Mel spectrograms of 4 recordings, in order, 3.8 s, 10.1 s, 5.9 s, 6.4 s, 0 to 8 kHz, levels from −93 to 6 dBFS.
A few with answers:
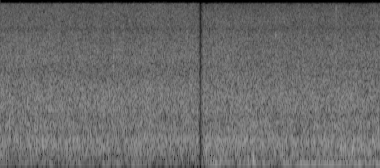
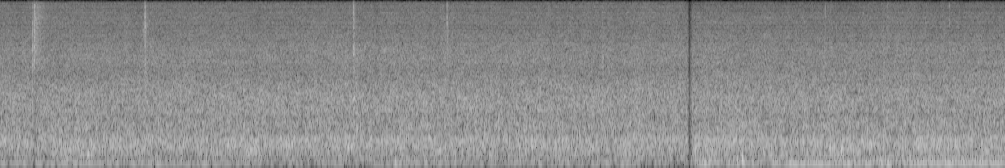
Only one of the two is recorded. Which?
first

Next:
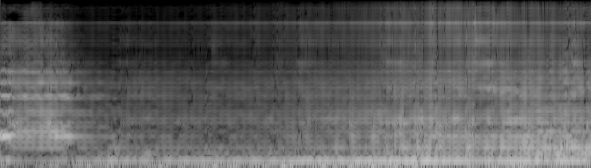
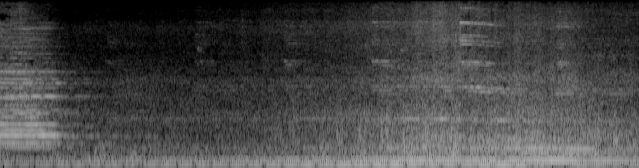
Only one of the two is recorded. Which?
second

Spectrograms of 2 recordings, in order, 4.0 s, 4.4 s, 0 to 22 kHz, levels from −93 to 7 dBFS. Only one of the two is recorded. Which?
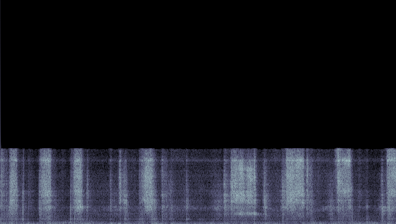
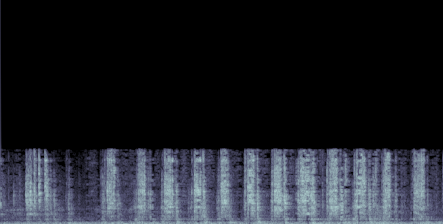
second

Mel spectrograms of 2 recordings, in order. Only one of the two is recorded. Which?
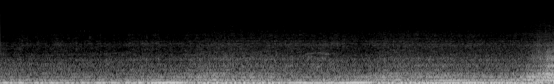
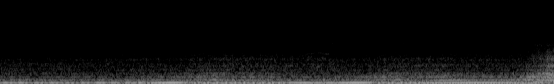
second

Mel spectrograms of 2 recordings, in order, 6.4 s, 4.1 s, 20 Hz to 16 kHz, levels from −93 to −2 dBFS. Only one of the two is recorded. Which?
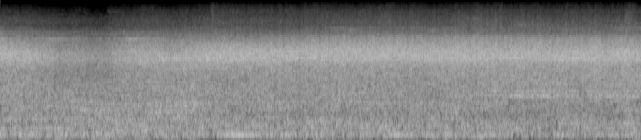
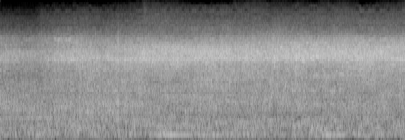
first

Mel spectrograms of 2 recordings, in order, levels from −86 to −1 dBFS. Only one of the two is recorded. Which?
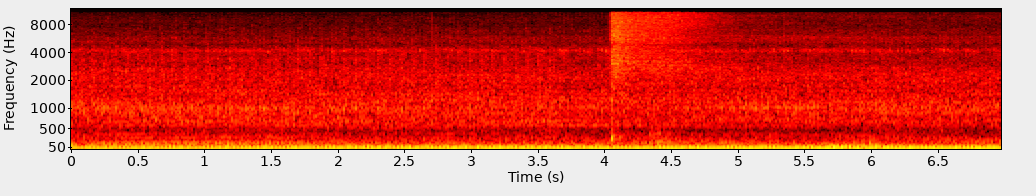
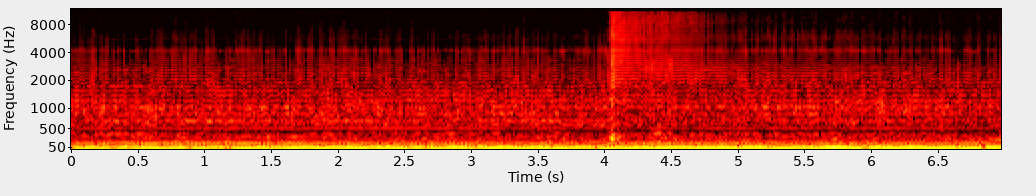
first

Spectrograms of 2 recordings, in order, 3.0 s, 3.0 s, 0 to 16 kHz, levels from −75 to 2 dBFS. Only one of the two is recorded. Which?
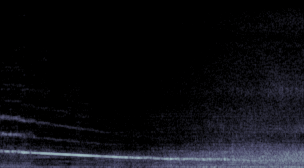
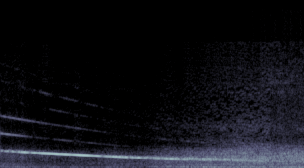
second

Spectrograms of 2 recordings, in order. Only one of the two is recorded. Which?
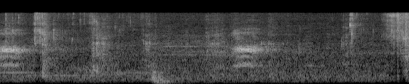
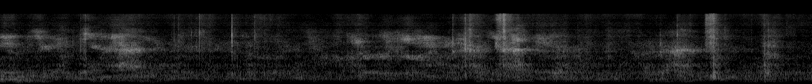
first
